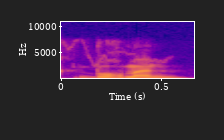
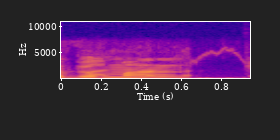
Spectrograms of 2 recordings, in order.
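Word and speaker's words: Buchmann: En 2, j'arrive jamais à le prononcer, Burkman. – Bourman. – Ouais, Burman.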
